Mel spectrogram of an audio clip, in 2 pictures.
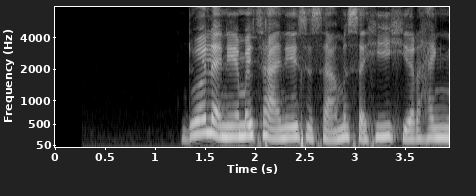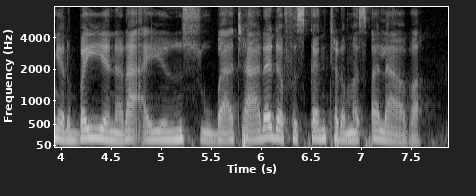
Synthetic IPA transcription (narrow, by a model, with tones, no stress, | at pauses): doː˦le˨neː˦mʊ˦taː˨neː˦su˨saː˨mi˦sɐ˨hiː˦hɪ˨jɐ˦rɦa˦ɲjɐ˨rbɐ˦jːɐ˨na˨ɽa̰˦ʔa̰˨jɪ˦nsu˨baː˨taː˨ɽe˦da˨ɸʊ˦skɐ˦ntɐ˨rmɐ˦sʼɐ˦la̰ː˨ba̰˦ʔ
